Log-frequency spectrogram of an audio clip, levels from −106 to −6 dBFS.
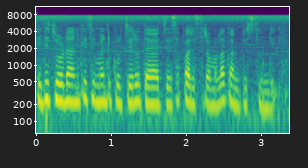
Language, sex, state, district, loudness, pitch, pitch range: Telugu, female, Telangana, Mahabubabad, -18 LUFS, 220 Hz, 200-230 Hz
